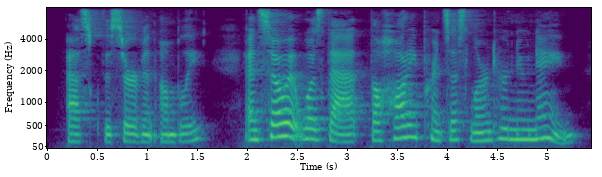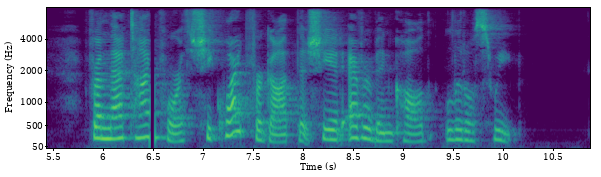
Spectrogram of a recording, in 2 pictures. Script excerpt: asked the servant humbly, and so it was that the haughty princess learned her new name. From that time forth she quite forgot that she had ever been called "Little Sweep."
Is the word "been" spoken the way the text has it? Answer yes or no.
yes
